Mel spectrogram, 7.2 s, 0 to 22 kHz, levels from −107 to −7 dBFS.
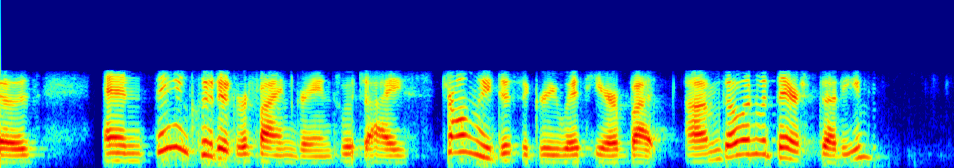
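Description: iLBC codec coding runs throughout this speech recording: the line is confined to roughly 250 Hz to 3.5 kHz, and each frame's excitation is coded independently, leaving a plainly audible rough, synthetic edge that fits iLBC's 13.33 kbps, 30 ms frame mode. Lost iLBC frames occur at 1.02 s (just before "they included refined grains"), 2.61 s (between "they included refined grains" and "I strongly disagree with") and 6.54 s (just after "I'm going with their"). Each gap of about one 30 ms frame is filled with a repeated pitch cycle plus noise, heard as a brief buzzy held vowel, and the voice recovers at once.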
